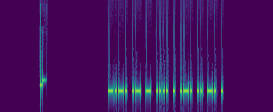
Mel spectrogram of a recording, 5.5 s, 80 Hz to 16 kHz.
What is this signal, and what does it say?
Morse code, heard as a keyed tone, about 36 wpm, 700 Hz. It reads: CATHERINE
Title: USA Common Names - 35wpm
